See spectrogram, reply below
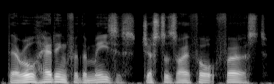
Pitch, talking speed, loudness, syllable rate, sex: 95 Hz, 240 wpm, -18 LUFS, 5.5 syllables/s, male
